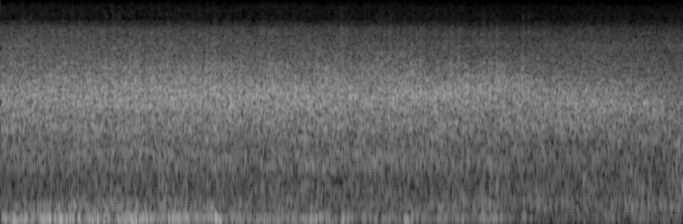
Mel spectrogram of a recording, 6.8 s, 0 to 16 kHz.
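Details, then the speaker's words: Hornby APT (Advanced Passenger Train) model coaches after wheel cleaning to cure a high-pitch wheel squeak, running about 10 minutes with no squeak returning: steady rolling hiss and low rumble, no high squeal; normal quiet running. "that seems to have solved the problem it's been running around the track now for about 10 minutes and hasn't started squeaking"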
